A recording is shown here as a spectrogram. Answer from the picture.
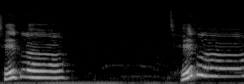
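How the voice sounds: A woman uses a put-on character voice at an extremely high pitch. She speaks at a very slow pace with a slightly mellow tone. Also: ordinary pitch variation.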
